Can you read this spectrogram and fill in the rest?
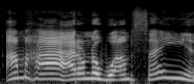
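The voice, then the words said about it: Imitates another person's voice. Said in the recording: “Great Carlisle impression ... It's a horrible impression.”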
